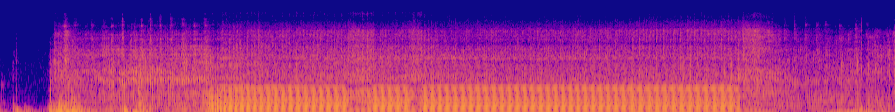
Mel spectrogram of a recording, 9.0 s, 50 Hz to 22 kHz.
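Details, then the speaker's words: Echo SRM-225 string trimmer: runs low, flat and underpowered, bogging with no crisp rev, because carbon has clogged the exhaust spark arrestor screen. Fix: remove the top cover's screws (likely T16 Torx) and clean or remove the screen. "If your Echo string trimmer is making that noise, it is going to be your exhaust screen."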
